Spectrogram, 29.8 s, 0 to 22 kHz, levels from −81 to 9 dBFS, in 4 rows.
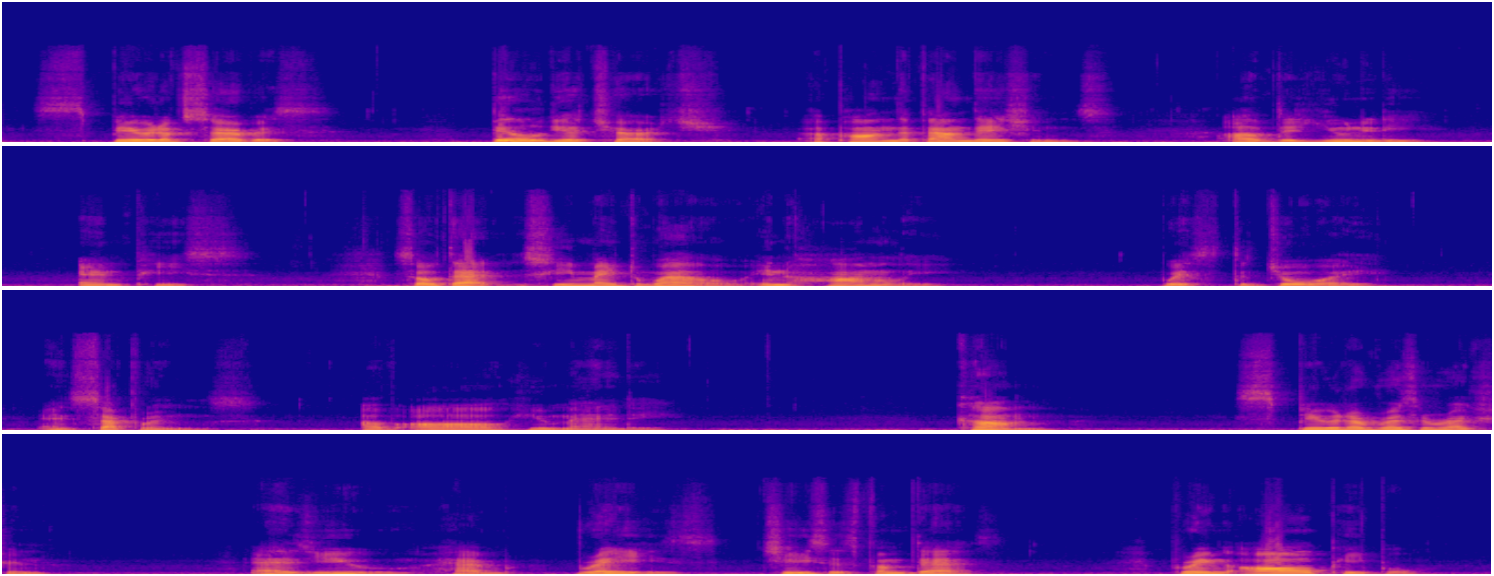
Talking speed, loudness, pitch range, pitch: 85 wpm, -20 LUFS, 110-130 Hz, 120 Hz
